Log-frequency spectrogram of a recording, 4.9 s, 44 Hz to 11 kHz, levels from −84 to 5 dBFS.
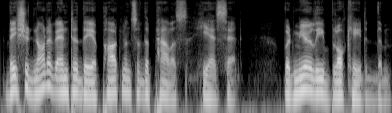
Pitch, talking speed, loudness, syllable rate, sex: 105 Hz, 210 wpm, -18 LUFS, 6.6 syllables/s, male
